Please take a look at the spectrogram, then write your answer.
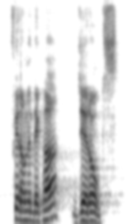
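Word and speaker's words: Xerox: जब एक्स किसी वर्ड के शुरू में आता है, जब कोई वर्ड को स्पेलिंग के शुरू में एक्स आता है, तो उसकी जो प्रोनाउंसिएशन रहती है वो जय रहती है।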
